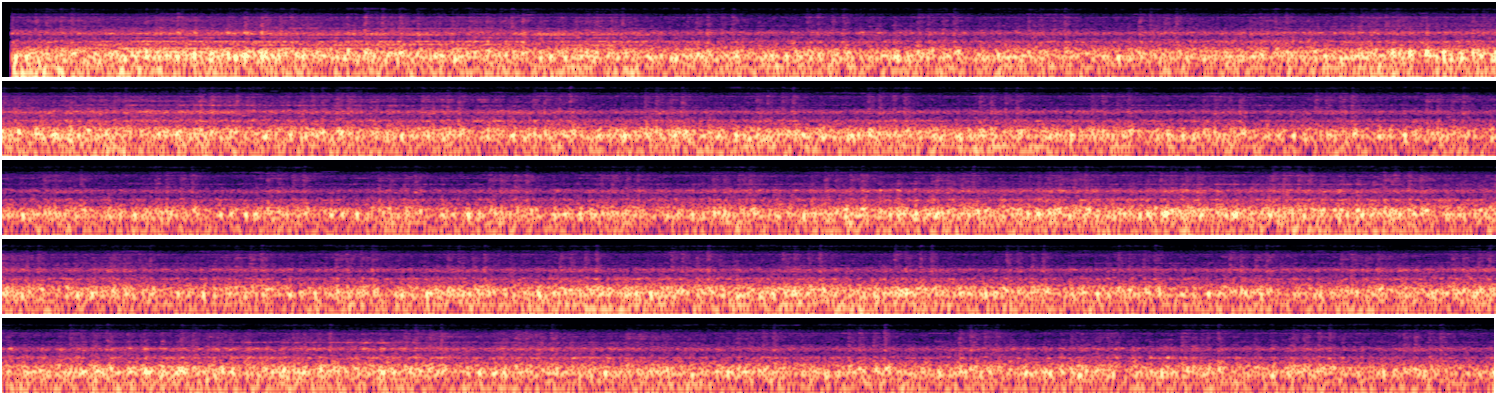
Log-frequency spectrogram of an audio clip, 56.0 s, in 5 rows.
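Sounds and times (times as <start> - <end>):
freight train wheels on rails: 0.0 - 56.0.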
